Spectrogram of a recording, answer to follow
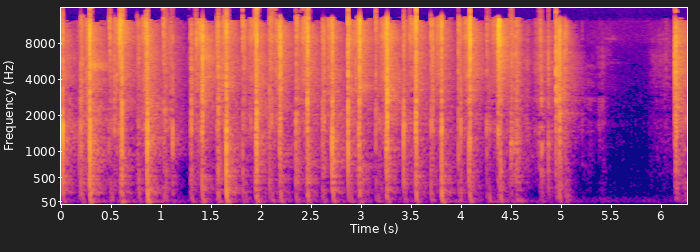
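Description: A deck of tarot cards being shuffled by hand: a rapid run of card clicks and slaps that stops about five seconds in.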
